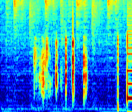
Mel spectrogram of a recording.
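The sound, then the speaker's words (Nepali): A phone call disconnecting, heard as a quick run of several short electronic tones of varying pitch, then a loud, steady line tone cutting in at the very end. “मलाई थाहा थियो phone disconnect हुन्छ भनेर”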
